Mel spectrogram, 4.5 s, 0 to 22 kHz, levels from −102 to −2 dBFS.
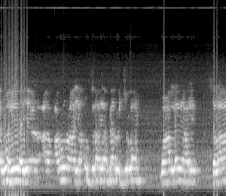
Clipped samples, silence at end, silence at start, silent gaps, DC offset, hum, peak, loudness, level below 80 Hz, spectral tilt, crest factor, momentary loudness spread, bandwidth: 2%; 0 s; 0 s; none; under 0.1%; none; 0 dBFS; -10 LUFS; -52 dBFS; -7 dB/octave; 10 dB; 10 LU; 6.4 kHz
